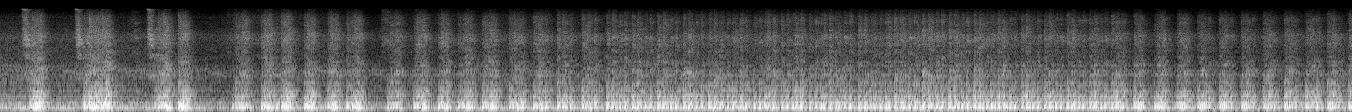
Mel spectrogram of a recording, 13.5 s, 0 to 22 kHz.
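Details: Turbo II FB RX7 rotary engine on its first real run, after leading/trailing coil checks; lumpy, uneven firing with sharp revving blips settling into a ragged, untimed idle, smoking out the garage. Rough running on first start.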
